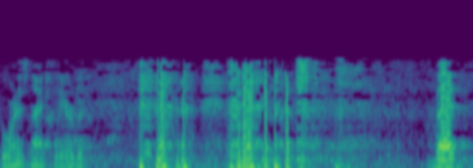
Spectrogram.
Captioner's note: laughter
